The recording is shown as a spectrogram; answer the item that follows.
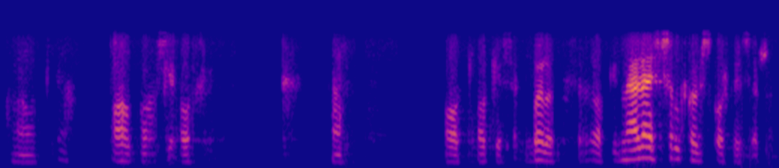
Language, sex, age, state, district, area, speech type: Kannada, male, 18-30, Karnataka, Chikkamagaluru, rural, conversation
